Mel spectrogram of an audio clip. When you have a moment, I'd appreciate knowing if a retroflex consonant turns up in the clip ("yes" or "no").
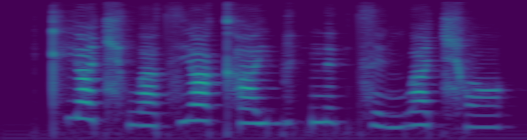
no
